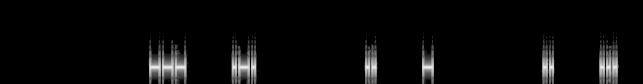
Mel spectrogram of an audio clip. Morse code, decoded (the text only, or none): OR IT IS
